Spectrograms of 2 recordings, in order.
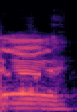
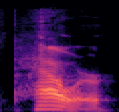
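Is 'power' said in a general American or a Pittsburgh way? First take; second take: Pittsburgh; general American. First: The word is said in a Pittsburgh way. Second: The word is said in a general American way. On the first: This is how locals say it. "We say" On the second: This is how outsiders say it. "We don't say it that way"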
